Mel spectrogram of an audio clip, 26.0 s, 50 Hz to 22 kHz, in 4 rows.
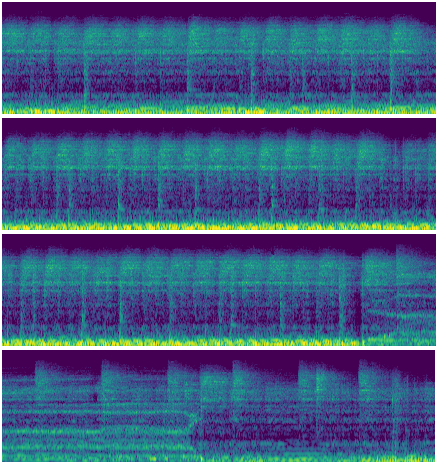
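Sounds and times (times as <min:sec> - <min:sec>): bass guitar: 0:00.0 - 0:26.0
distorted electric guitars: 0:00.0 - 0:26.0
drum kit: 0:00.0 - 0:26.0.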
